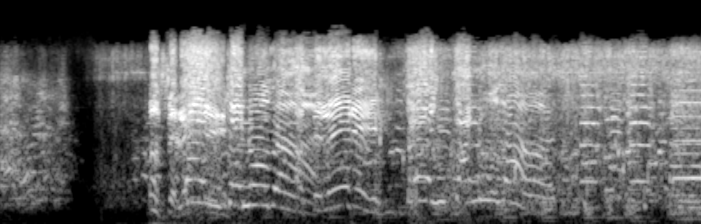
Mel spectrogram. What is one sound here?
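Water splashes as a man swims fast.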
